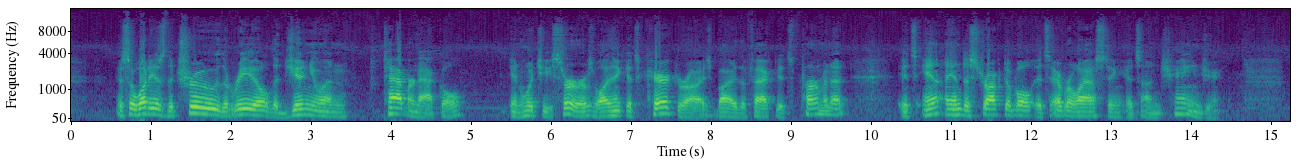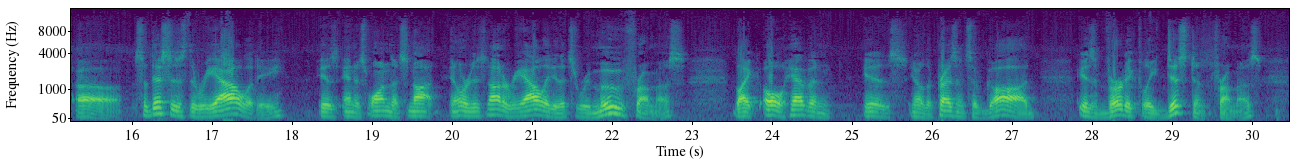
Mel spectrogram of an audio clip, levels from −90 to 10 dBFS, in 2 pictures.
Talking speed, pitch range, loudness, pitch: 140 wpm, 100-140 Hz, -16 LUFS, 120 Hz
